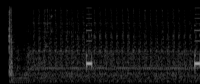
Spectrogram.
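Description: Two short, high electronic beeps about a second apart over a faint hiss, at the opening of an Afrobeat instrumental.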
